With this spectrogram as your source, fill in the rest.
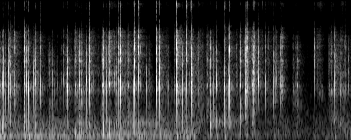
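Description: Long fingernails scratch and tap a hollow plastic Christmas ornament ball, a red and white glitter-striped bauble held close, in a rapid run of crisp, bright clicks and scratchy crinkles. Each tap is sharp and dies away almost at once, with little low end, and there is a brief quiet gap near the end before the tapping resumes.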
